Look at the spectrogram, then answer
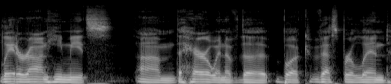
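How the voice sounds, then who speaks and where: With an American accent, a man speaks in a fairly low pitch, monotone and flat in intonation. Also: very clean recording, silent background. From Wisconsin, US Midwest. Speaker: bartender and bar manager. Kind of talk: casual interview chat. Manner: hesitant, many fillers and repeated words.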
